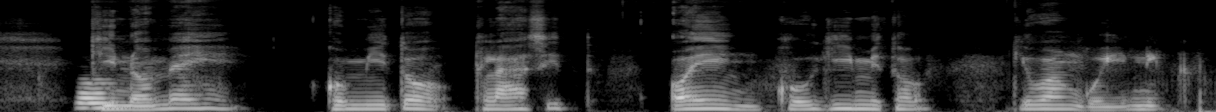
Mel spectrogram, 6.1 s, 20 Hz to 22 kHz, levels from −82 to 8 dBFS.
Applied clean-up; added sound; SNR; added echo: neural mask model Resemble Enhance denoiser.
